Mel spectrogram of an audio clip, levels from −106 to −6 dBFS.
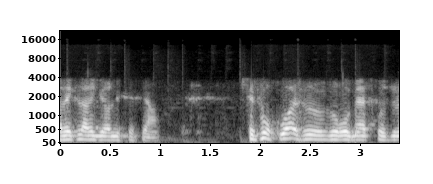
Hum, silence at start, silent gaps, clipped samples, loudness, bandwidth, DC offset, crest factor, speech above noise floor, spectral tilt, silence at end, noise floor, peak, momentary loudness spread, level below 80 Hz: none; 0 s; none; under 0.1%; -18 LUFS; 3.9 kHz; under 0.1%; 16 dB; 33 dB; -10.5 dB/octave; 0 s; -50 dBFS; -4 dBFS; 13 LU; -54 dBFS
